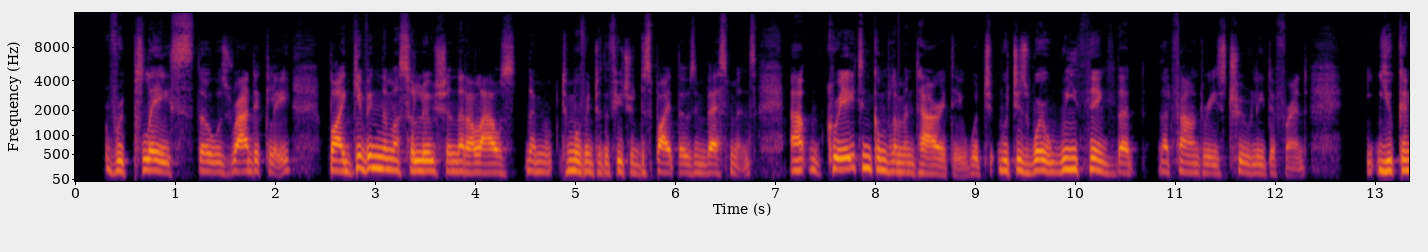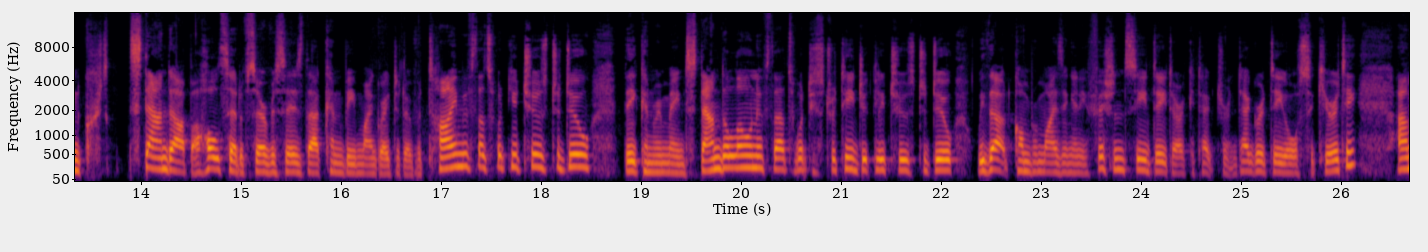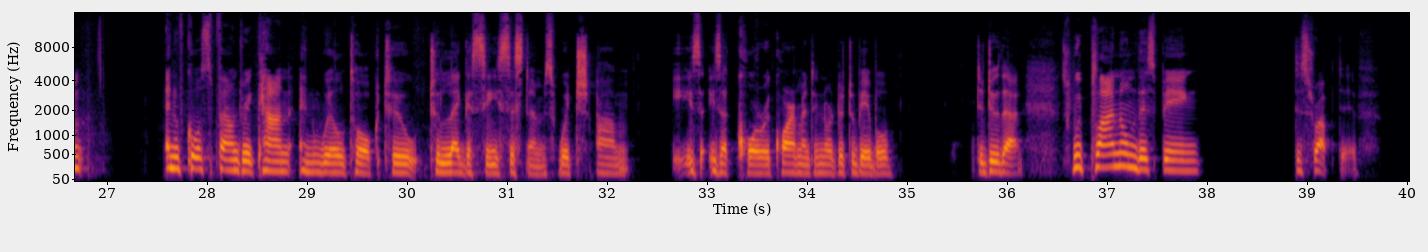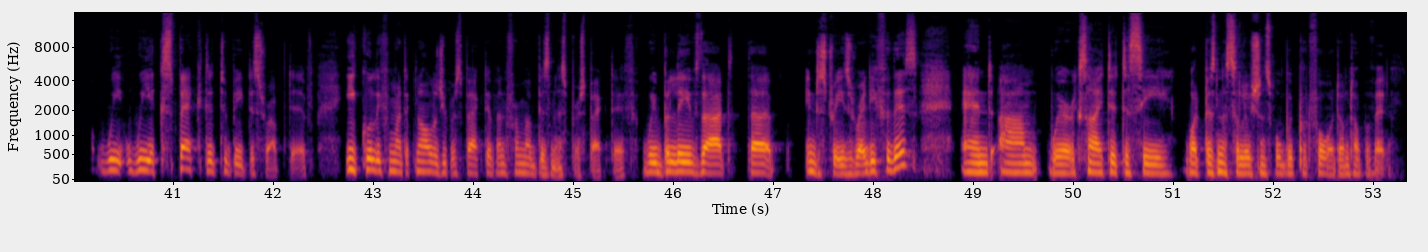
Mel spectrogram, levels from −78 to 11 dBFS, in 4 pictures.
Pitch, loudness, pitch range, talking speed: 170 Hz, -17 LUFS, 150-195 Hz, 175 wpm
